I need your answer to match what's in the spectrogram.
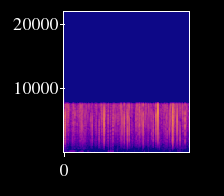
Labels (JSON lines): {"label": "biophony, cascading saw", "recorder": "SoundTrap 600 or HydroMoth"}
